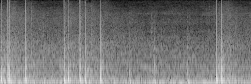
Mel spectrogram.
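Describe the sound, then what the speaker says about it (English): A fireworks show plays back from a phone, with loud repeated bangs and crackling pops in irregular bursts, some in quick clusters, over a constant background rush. "I found some fireworks on the YouTube app here, and I'm going to record them for you"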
